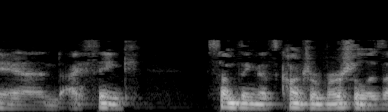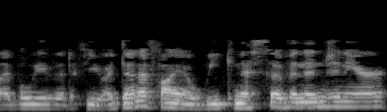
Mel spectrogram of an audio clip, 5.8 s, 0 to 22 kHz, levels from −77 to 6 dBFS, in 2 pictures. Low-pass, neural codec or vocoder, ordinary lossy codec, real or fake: 7.2 kHz; none; MP3, 24 kbps; real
